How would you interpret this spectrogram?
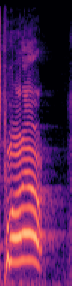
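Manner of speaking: high, loud comic holler; calling out. Acted. Jesus calls Peter out of the boat, high loud holler. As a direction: holler an invitation across the distance.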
